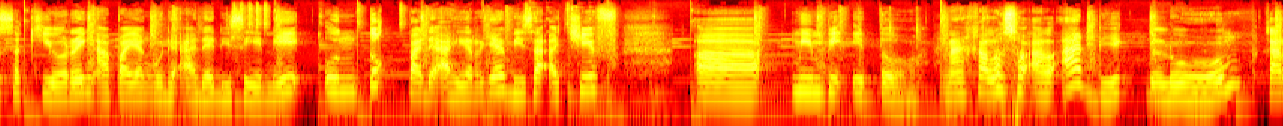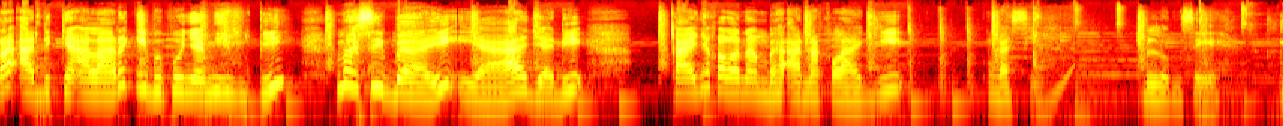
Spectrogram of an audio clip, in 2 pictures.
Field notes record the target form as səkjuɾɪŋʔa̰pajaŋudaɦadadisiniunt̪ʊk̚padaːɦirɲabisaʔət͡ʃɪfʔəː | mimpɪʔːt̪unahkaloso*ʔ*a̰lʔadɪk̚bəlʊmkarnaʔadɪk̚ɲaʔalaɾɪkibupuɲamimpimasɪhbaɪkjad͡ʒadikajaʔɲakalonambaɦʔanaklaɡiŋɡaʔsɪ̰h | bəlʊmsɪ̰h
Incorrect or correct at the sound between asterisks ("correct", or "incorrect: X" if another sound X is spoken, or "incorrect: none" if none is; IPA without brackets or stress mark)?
correct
